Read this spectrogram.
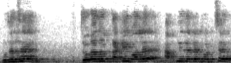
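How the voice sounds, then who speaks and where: A man's voice: very high voice, steady tone, fairly quick, dull audio. A man training teachers in a classroom lecture, explaining with examples and often checking that the listeners understand. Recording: echoey room from far off, noisy.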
